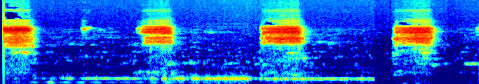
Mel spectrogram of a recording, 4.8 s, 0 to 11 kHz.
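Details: Owl calling during a rodent delivery on 28 March 2012 at 9:01 PM: harsh, hissing screeches, four bursts about a second apart, with a faint low hum between them.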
